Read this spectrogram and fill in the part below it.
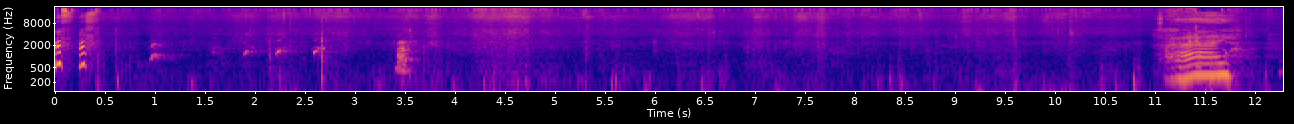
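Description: A dog along a trail to Blue Soil gives a short, high, whining whimper near the end, close and fairly loud, after a long stretch of near-silence with faint scattered footsteps and small sounds.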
